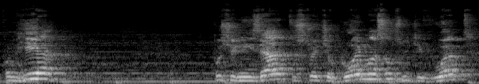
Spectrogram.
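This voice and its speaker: High-voiced man coaching a workout. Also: lively intonation, measured pace, recorded from a distance, faint music behind. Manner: instructive, demonstrating while talking. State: out of breath at times. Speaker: fitness trainer. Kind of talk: home workout instruction. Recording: echoey room, voice from afar.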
